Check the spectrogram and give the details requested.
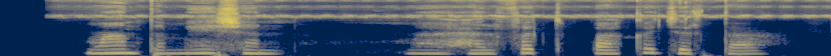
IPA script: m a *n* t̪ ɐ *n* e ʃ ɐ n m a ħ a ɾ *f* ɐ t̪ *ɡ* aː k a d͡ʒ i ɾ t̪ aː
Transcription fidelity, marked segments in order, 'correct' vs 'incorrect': correct, incorrect: m, correct, incorrect: b

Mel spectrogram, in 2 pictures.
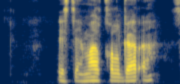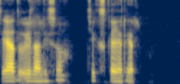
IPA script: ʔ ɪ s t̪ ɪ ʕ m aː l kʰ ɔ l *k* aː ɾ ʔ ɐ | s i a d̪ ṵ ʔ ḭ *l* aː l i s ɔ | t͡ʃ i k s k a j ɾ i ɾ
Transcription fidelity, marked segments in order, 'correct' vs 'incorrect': incorrect: ɡ, correct

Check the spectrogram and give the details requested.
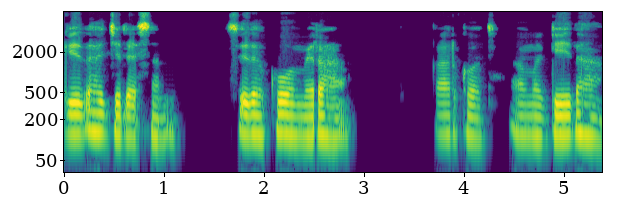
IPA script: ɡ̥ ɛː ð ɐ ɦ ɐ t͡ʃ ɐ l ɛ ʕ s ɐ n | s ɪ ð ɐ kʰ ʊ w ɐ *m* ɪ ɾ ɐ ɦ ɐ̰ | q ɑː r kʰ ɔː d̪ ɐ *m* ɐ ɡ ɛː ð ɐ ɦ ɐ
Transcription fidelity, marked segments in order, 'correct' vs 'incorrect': correct, correct

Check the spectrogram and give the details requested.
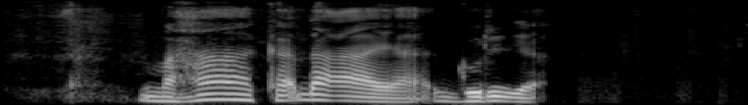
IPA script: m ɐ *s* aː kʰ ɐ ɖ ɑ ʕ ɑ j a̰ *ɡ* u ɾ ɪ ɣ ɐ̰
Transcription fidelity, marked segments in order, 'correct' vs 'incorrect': incorrect: ħ, correct

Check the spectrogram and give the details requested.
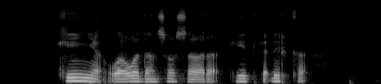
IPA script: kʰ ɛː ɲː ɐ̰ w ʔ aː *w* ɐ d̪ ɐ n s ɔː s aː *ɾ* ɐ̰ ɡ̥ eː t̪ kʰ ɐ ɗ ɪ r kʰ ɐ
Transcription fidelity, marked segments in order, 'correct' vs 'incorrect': correct, correct

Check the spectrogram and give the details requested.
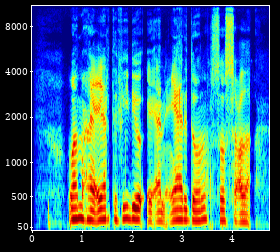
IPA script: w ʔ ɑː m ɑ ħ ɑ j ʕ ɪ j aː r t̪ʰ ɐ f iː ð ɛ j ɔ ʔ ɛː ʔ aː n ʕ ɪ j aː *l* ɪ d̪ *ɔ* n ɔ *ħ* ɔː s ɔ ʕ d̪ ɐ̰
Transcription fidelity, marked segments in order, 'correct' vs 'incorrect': incorrect: ɾ, incorrect: ɔː, incorrect: s

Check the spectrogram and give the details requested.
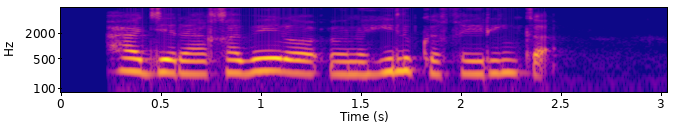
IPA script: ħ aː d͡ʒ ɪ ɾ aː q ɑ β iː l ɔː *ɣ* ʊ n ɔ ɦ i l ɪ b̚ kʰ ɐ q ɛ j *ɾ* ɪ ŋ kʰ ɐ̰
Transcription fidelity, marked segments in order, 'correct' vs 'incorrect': incorrect: ʕ, correct

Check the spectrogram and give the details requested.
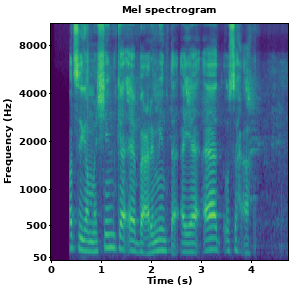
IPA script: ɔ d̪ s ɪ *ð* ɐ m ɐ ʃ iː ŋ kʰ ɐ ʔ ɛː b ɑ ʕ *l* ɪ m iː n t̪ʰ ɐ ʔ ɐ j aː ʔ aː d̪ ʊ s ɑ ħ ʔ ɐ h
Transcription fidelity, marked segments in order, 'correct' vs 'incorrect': incorrect: ɣ, incorrect: ɾ

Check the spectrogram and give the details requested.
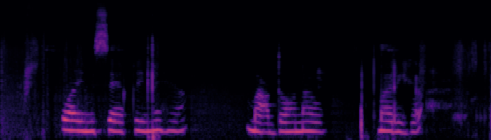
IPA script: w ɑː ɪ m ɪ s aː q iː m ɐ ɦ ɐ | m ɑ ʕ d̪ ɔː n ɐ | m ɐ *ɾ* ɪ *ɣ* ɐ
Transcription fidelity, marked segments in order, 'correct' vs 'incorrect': correct, correct

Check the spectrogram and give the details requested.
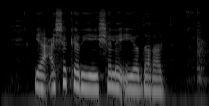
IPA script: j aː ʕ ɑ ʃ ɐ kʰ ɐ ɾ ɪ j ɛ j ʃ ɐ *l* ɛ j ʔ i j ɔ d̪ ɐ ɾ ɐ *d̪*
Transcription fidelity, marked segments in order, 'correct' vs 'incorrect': correct, correct

